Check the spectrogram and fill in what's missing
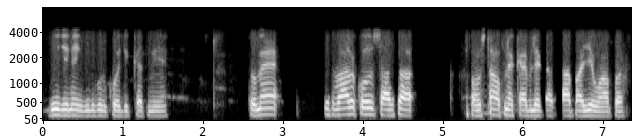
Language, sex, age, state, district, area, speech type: Urdu, male, 18-30, Bihar, Saharsa, urban, conversation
